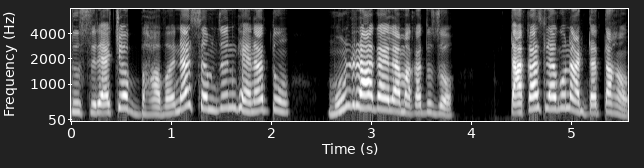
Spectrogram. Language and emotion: Goan Konkani, angry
